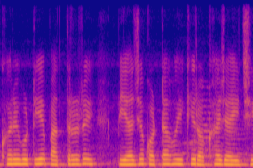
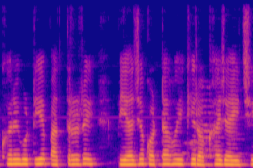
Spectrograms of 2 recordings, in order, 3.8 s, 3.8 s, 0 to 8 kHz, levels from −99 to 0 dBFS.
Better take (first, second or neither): first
